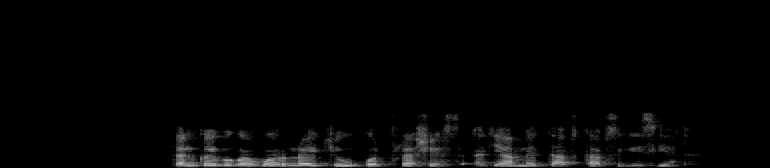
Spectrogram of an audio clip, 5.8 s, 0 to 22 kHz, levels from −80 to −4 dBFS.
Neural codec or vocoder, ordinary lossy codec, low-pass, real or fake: none; Opus, 32 kbps; 7.2 kHz; real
